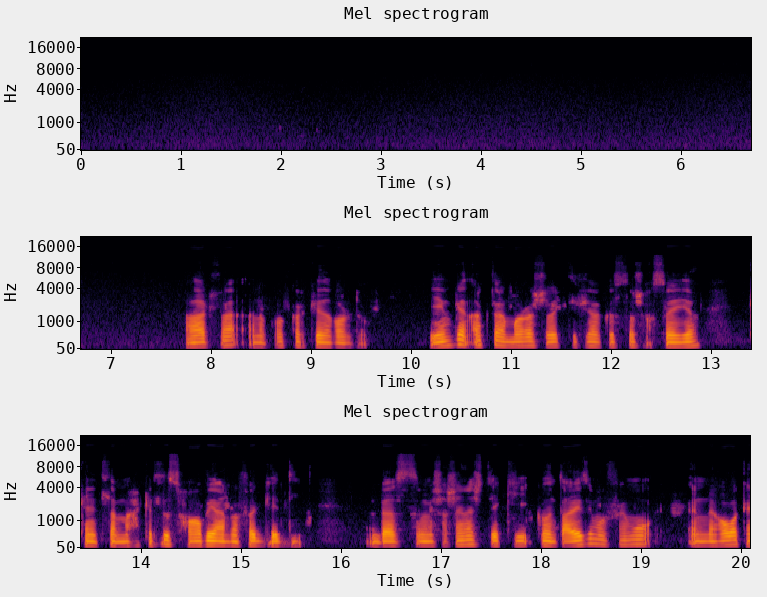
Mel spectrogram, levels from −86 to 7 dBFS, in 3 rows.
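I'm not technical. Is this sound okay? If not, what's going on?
No. This speech clip has an echo leak. The likely cause is a loudspeaker on the other end of the call: its echo canceller didn't remove all of the voice its microphone picked up, so some of it was sent back. You hear faint, brief scraps of the voice repeated about a third of a second late, at 10.98, 11.45, 14.84, 15.65 and 19.33 seconds. The echo is very quiet and is a little louder around 14.84 seconds.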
